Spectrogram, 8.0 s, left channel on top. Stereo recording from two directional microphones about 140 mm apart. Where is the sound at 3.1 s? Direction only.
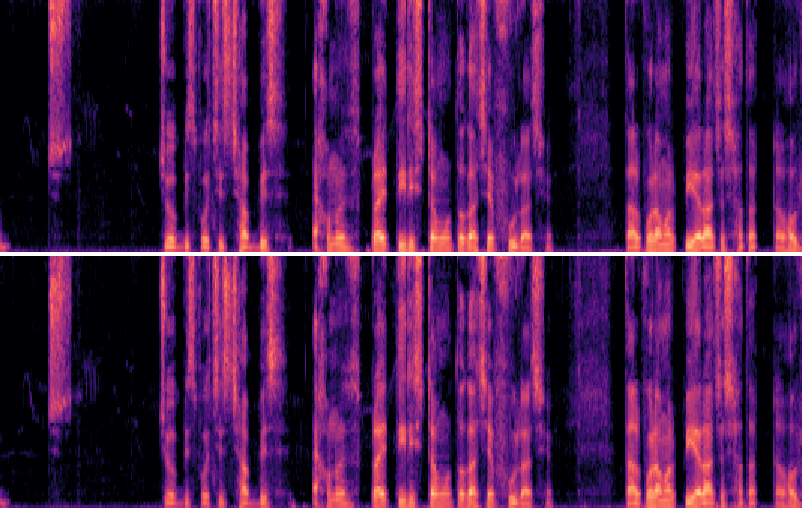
30° left (ahead or behind).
